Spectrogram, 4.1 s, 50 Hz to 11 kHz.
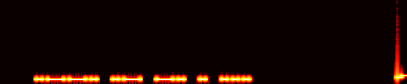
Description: Morse code, heard as a keyed tone, about 22 wpm, 700 Hz. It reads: PANES
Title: Code Groups - 5 Letters - 22wpm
